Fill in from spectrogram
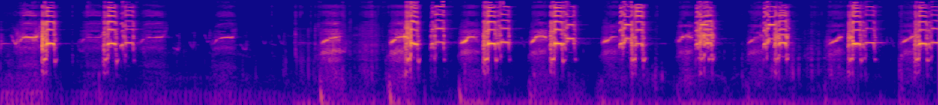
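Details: Calls of an Irani teetar partridge: hoarse, high, scratchy notes, each with a brief rising upsweep, delivered in pairs after a pause, then in a brisk regular run.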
